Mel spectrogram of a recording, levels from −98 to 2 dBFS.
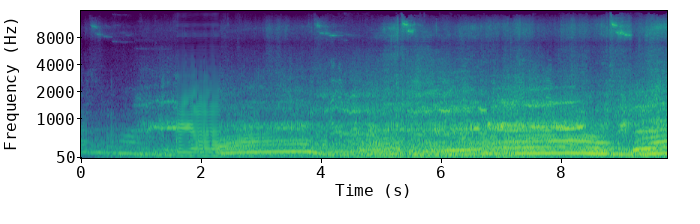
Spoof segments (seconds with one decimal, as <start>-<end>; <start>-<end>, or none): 1.6-2.3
